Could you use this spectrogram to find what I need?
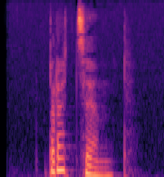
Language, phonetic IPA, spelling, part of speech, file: Russian, [prɐˈt͡sɛnt], процент, noun, Ru-процент.ogg
- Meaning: 1. percent 2. percentage (fraction or share) 3. interest, rate; interest income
